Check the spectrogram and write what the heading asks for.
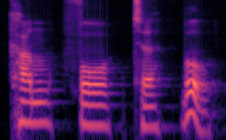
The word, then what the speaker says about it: comfortable: so an example comfortable comfortable this is a four syllable word when it's written down comfortable in spoken English that gets reduced to three syllables comfortable can you see how the O and the r sound has been removed Comfort Comfort comfortable are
